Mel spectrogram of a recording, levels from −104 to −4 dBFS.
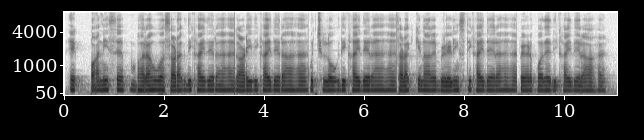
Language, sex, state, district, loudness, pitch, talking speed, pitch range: Hindi, male, Chhattisgarh, Korba, -27 LUFS, 125 Hz, 185 wpm, 125-130 Hz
